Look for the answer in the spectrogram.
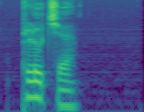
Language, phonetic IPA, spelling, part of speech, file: Polish, [ˈplut͡ɕɛ], plucie, noun, Pl-plucie.ogg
